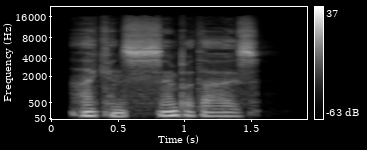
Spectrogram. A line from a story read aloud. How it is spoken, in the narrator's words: Sis mumbled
